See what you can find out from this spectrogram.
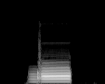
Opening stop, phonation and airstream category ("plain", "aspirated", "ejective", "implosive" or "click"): plain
